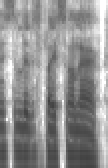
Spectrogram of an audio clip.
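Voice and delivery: ordinary talk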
